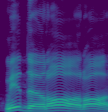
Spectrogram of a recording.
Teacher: دال ساکن ہے، قلقلہ ہوگا، آواز لوٹ کر آئے گی، حرف قلقلہ 5 ہے، قاف، طا، با، جیم، دال، تو یہاں قلقلہ ہوگا، مدرارا، را الف زبر را، را پر رہے گا، اور اس کے بعد 2 زبر کے تنوین کو الف سے بدلیں گے، یہ قاعدہ ہو جائے گا واو بالابدال مال الف۔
